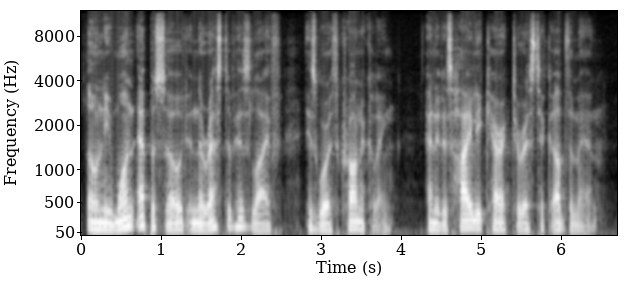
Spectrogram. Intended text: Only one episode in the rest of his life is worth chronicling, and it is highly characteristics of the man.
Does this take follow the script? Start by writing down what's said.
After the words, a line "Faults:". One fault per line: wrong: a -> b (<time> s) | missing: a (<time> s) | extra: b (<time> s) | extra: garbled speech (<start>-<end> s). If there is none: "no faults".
Only one episode in the rest of his life is worth chronicling, and it is highly characteristic of the man.
Faults:
wrong: characteristics -> characteristic (5.0 s)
